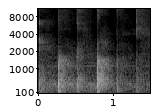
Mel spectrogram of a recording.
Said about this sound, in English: Just a light golf clap. Yep. You know, got to show that support and appreciation for those guys handing us a fantastic W right now.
